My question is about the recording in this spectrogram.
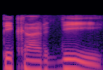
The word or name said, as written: Picardie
